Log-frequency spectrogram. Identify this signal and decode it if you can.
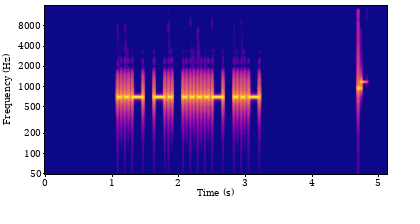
Morse code, heard as a keyed tone, about 22 wpm, 700 Hz. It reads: UN4U
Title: All Cut Numbers - 4-Digit 22wpm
